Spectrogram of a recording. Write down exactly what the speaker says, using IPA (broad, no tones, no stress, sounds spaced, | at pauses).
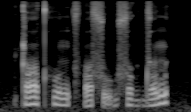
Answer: ʈ ʌ t̪ʰ u n t͡sʼ ʌ s ṵ ɡ s ʊ ɡ d ə n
